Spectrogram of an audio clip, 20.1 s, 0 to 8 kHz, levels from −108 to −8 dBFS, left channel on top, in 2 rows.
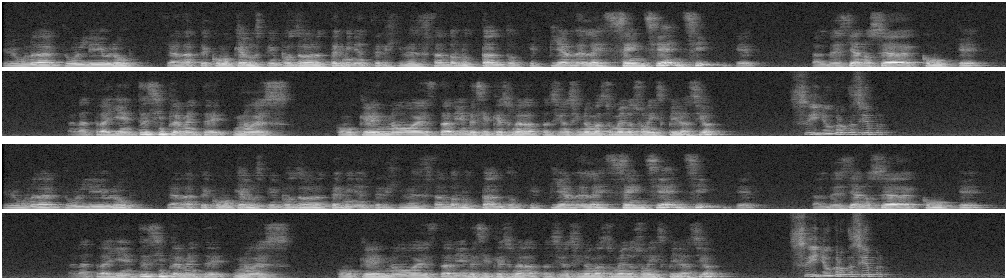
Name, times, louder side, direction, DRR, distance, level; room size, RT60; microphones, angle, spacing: voice 1, 0.0-1.3 1.6-7.5 8.1-9.8 10.7-12.9 13.4-17.2, left 3 dB, 30° left, 6 dB, 0.4 m, -28 dB
voice 2, 17.9-18.8, equal, 30° right, 4 dB, 0.9 m, -38 dB
3.6 x 3.2 x 3.4 m, 0.38 s
head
